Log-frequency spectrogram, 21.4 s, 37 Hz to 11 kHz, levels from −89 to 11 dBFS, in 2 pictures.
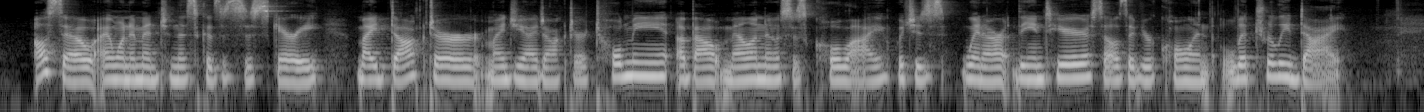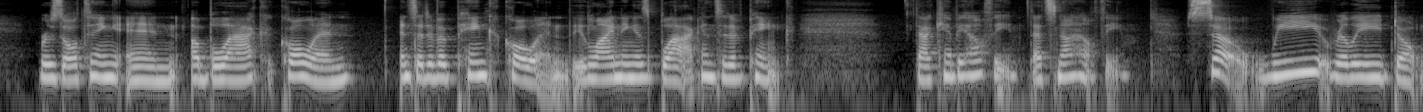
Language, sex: English, female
